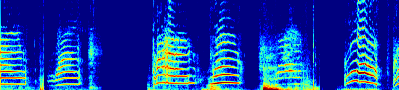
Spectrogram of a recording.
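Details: Domestic cat meowing in a series of drawn-out, harmonic-rich meows, some rising then falling, with short gaps between calls and one lower, rougher vocalisation in the middle.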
